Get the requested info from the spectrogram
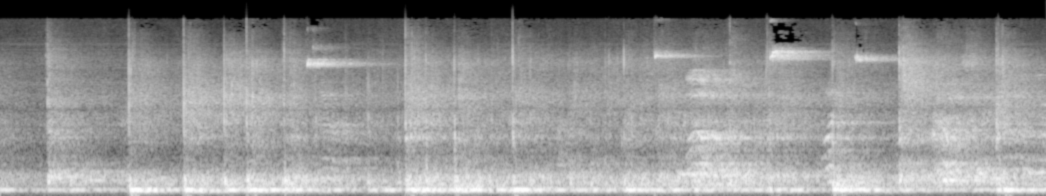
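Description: A basketball bouncing again and again on a hardwood gym floor, with short high sneaker squeaks, in a large reverberant gymnasium.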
